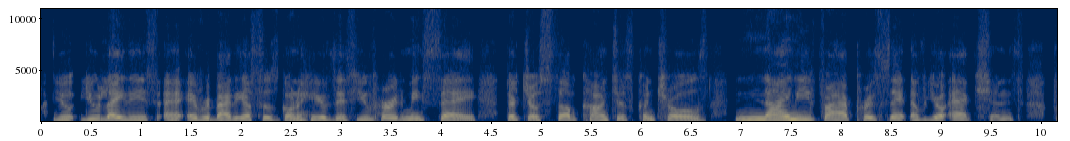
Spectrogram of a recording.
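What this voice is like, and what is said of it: Southern American accent. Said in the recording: “excuse my Southern accent”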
